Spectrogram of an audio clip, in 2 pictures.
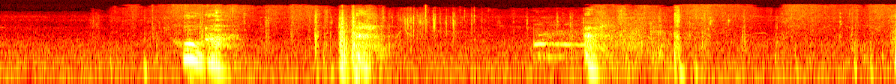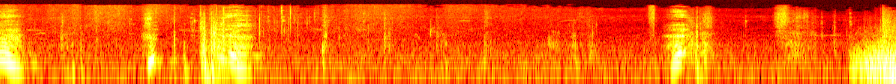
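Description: Hands grab and thump against stone ledges.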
